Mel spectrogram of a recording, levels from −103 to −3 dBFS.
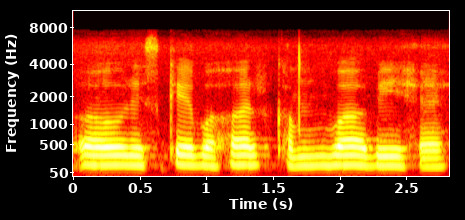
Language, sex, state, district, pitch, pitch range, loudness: Hindi, male, Uttar Pradesh, Saharanpur, 150 Hz, 145-155 Hz, -14 LUFS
